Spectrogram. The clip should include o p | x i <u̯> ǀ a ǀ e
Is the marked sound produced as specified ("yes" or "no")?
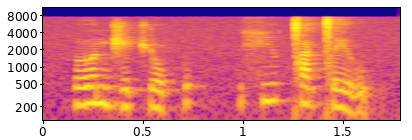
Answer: yes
